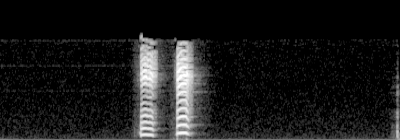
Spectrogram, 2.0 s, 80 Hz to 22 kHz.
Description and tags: A squeak toy my dog tore up. Sqeaked in various ways, recorded with a BM700 microphone, and edited in audacity.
